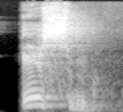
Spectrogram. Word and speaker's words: اسم: پر بھی غور کریں، میں نے اسم نہیں پڑھا، اسم سین ساکن ہے، فعل عین ساکن ہے، حرف نہیں، را پر زبر نہیں ہے بلکہ را ساکن ہے۔ حرف، تلفظ کا درست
